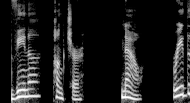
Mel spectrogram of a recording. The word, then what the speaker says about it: venipuncture: venipuncture Now, read the syllables of British pronunciation shown on the screen naturally. ven ih punk chuh venipuncture ven ih punk chuh venipuncture Stress punk and keep cher light.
